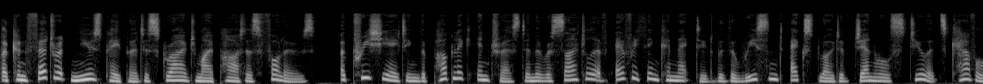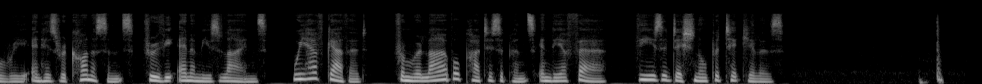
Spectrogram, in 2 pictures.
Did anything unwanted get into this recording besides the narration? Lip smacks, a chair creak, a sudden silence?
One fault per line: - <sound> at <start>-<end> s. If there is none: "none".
- laugh at 19.0-19.3 s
